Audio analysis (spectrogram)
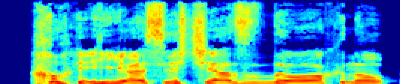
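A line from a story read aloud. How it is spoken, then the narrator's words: Laughing. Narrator (Russian): смеялся Норрис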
